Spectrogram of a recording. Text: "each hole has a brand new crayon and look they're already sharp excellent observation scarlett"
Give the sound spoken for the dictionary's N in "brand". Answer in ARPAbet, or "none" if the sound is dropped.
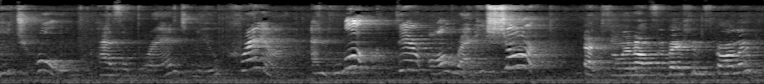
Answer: N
